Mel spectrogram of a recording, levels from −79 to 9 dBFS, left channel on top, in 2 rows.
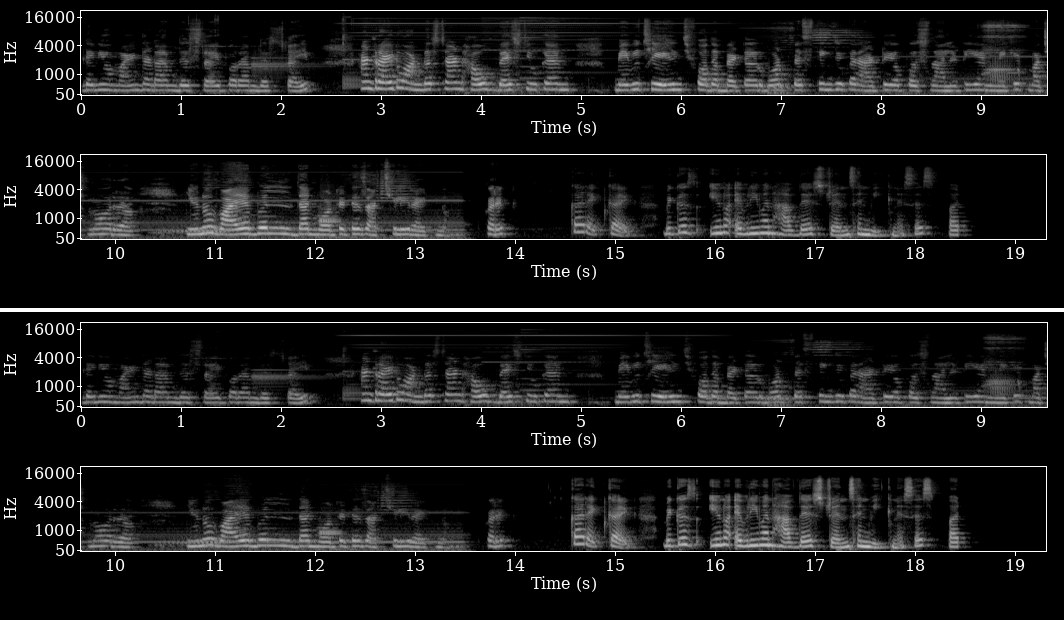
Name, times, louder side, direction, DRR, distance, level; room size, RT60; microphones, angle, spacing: voice 1, 0.0-13.4 13.7-13.9, left 4 dB, 55° left, 0.5 m, -28 dB
sound 1, 1.7-13.5, left 2 dB, 70° left, 1.2 m, -44 dB
voice 2, 14.6-18.4, right 4 dB, 40° right, 0.4 m, -25 dB
12.0 x 5.5 x 2.7 m
head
